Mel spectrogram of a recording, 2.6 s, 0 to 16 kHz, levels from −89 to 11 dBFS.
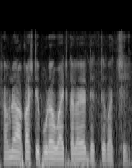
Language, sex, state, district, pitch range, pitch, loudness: Bengali, male, West Bengal, Alipurduar, 105-120 Hz, 115 Hz, -19 LUFS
